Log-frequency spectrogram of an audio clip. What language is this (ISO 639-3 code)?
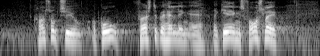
dan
